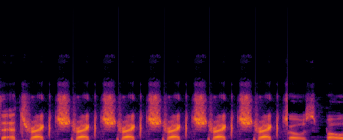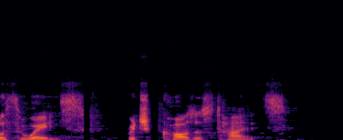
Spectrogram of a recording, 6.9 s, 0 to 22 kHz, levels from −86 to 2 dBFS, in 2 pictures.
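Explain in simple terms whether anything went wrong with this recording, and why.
Yes, three separate problems can be heard in this speech recording.

From 0.73 to 2.87 s, the same slice of sound, just under half a second long (about 455 ms), plays five times in a row, like a scratched disc. This is a broken-record loop. The likely cause is that the player or stream stalled and kept resending the last piece it had. Whatever should have been heard during those two seconds is gone.

Between 3.85 and 4.35 s the speech drags and stutters. There are five brief hitches where a sound is held a little too long, the longest about 60 ms. This is repeated stalls, or stutter. Data kept arriving late, so the playback side ran out again and again and filled each wait by carrying the last sound on. About 93 ms was filled this way, roughly a fifth of that stretch, but nothing was actually lost.

At 4.93 s a single sound hangs on for about 80 ms before the speech continues. 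This is a short stall from a late packet. One piece of data arrived late, so the playback side stretched the previous sound until it came, then picked up exactly where it left off. Nothing is missing. The timing just slips for a moment.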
